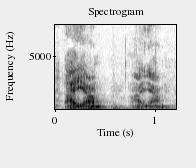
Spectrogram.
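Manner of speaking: soft whispered meek reply; timid whisper. Retold or imitated. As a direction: answer shyly, barely voiced. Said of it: "He went".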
